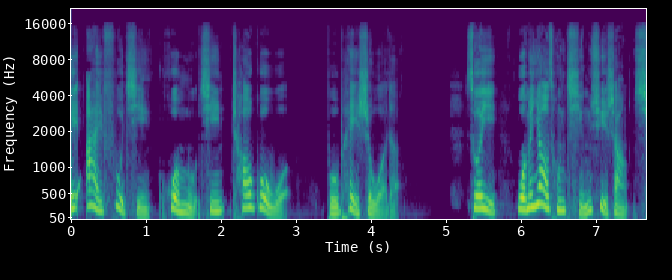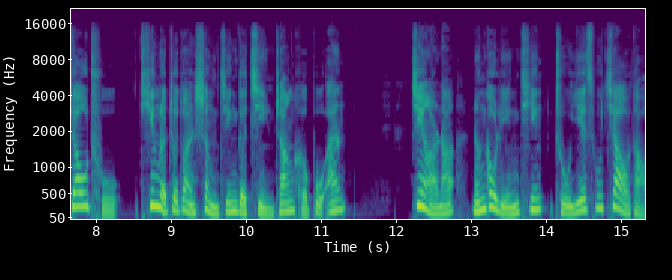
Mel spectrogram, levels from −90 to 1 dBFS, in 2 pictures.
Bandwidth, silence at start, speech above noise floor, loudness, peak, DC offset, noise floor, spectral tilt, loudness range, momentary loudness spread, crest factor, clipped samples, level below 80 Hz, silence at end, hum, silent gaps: 15.5 kHz; 0 s; 52 dB; -20 LUFS; -2 dBFS; under 0.1%; -71 dBFS; -6.5 dB/octave; 4 LU; 10 LU; 18 dB; under 0.1%; -50 dBFS; 0 s; none; 4.87-5.05 s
